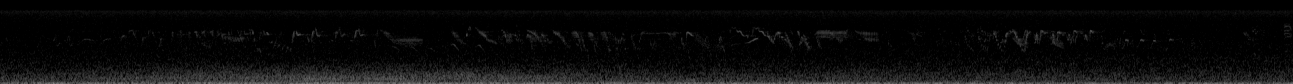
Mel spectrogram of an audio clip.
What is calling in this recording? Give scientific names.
Alauda arvensis, Chlorodrepanis virens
